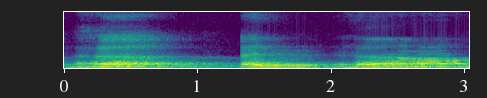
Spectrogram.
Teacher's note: huruf ha keluar dari makhraj aqsal halqi, ha suaranya gema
